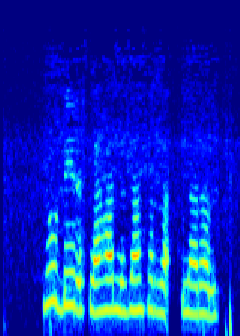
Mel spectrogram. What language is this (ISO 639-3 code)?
pus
